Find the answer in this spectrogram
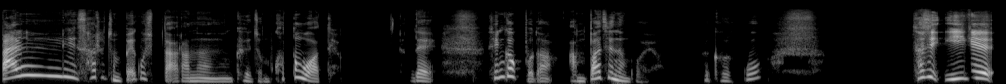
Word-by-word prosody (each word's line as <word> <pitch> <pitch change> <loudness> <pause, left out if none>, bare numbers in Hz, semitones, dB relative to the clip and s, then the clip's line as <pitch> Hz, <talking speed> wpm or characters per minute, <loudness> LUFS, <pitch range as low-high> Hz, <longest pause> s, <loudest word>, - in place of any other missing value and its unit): '빨리 390 -3 +4
살을 320 +2 -4
좀 185 -4 -6
빼고 275 - -5
싶다.'라는 145 - -6
그게 155 -1 -11
좀 130 0 -12
컸던 340 - -4
것 - - +3
같아요. - - -5 0.7
근데 - - -4 0.5
생각보다 355 +3 -2
안 150 - -8
빠지는 255 - +1
거예요. 130 - -23 0.5
그 - - -17
그래 165 - -13
갖고 250 - -10 1.5
사실 330 0 +6
이게 265 +4 +9
275 Hz, 250 characters per minute, -24 LUFS, -, 1.5 s, 이게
